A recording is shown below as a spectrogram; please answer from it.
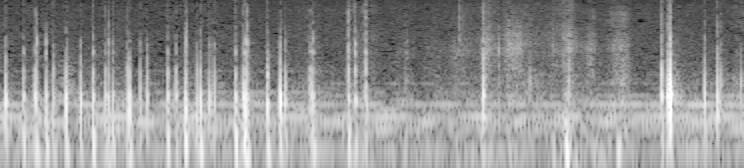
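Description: Long nails tap and scratch the front of a flat, rigid teal faux-leather tablet case held in both hands behind the mic. Quick, dry clicks and soft scratching patter unevenly over a low steady hum, with a few sharper taps standing out near the end.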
